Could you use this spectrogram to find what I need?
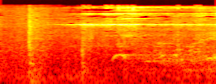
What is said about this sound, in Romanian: Uite ce frumoasă este o gară.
